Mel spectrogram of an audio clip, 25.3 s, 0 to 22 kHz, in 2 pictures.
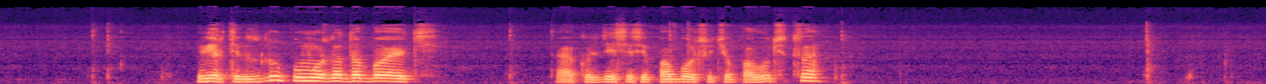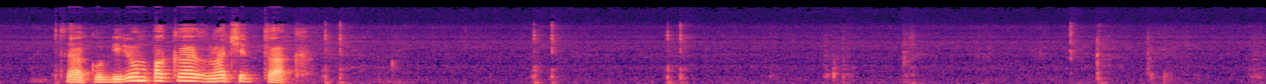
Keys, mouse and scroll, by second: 1.1-2.4 drag, 5.3-6.6 drag, 6.9 click, 8.7-11.8 drag, 13.4 click, 16.1 click, 18.1 click, 19.4 click.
